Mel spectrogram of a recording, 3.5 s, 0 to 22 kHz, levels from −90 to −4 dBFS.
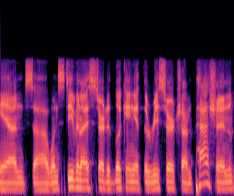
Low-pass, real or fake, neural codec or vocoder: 7.2 kHz; real; none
